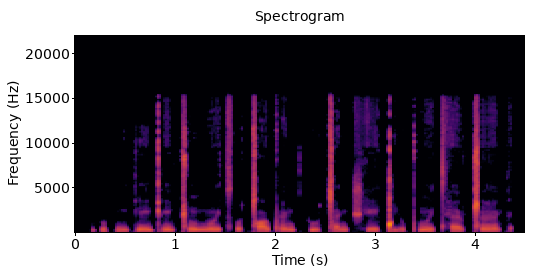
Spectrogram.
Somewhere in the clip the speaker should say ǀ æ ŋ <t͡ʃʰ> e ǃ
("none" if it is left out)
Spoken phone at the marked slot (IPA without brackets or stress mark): t͡ʃʰ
